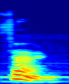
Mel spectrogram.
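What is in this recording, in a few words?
"fern", US English; pronunciations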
